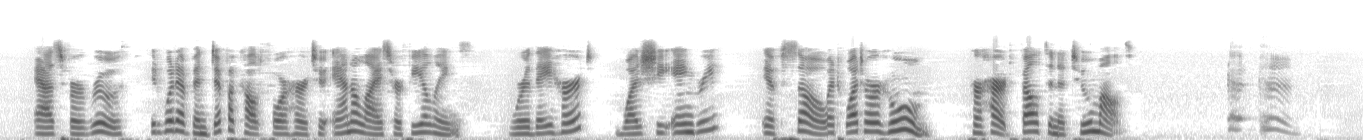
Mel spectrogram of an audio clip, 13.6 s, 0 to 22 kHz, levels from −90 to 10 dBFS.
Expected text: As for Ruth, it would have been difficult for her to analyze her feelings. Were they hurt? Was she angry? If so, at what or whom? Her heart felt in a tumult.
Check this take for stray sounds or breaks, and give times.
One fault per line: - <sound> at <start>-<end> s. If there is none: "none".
- throat clearing at 12.3-13.0 s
